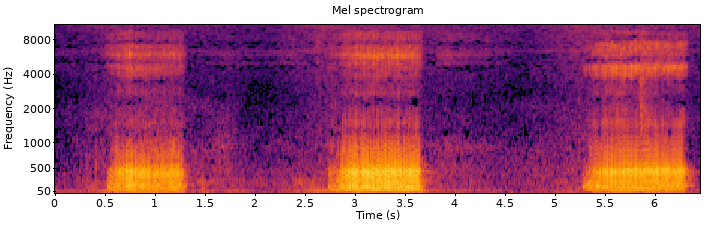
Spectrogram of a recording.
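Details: Sleeping dog snoring in a quiet room: three rough, fluttering inhaled snores about 2.5 seconds apart, roughly 24 breaths a minute.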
